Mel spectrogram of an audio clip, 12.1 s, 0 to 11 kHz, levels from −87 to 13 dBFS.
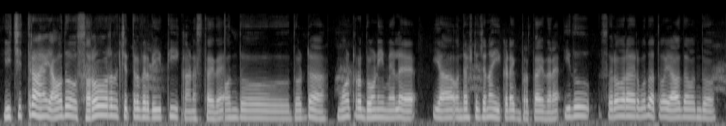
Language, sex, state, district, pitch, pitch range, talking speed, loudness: Kannada, male, Karnataka, Shimoga, 165 Hz, 155-180 Hz, 125 wpm, -20 LUFS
